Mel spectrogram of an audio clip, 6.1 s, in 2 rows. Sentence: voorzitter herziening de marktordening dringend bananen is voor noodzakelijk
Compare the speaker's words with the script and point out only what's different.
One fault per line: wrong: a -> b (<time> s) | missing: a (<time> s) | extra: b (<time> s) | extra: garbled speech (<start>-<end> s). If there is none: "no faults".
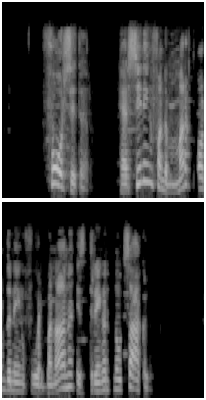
extra: van (2.3 s)
wrong: dringend -> voor (3.4 s)
wrong: voor -> dringend (4.3 s)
